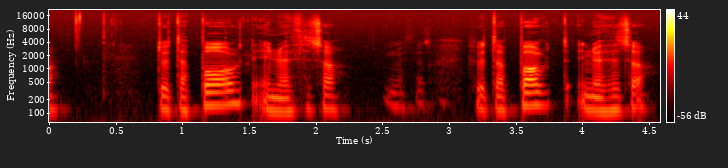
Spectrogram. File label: "bord", Welsh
